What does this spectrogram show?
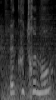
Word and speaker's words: accoutrement: And she just said accou- First of all, I would pronounce this accoutrement. Accoutrement. She said accoutrement. She she rolled the R. I I can't do that. No, it's a it's accoutrement, bro.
